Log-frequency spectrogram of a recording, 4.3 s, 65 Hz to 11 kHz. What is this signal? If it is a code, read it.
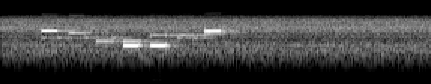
Multi-frequency trunk signalling (R1, as on North American trunks), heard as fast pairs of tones, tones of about 160 ms, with phone line noise and room echo. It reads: KP 93146 ST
